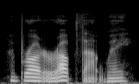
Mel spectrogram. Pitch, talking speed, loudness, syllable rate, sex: 160 Hz, 260 wpm, -17 LUFS, 5.1 syllables/s, female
